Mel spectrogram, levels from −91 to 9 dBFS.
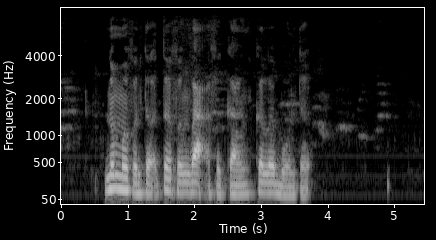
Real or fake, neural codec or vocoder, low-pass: real; none; 7.2 kHz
